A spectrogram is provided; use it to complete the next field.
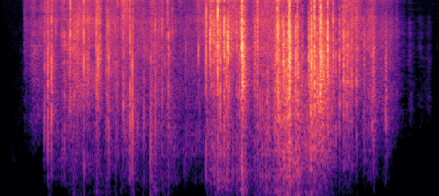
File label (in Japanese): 新聞紙をめくる音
